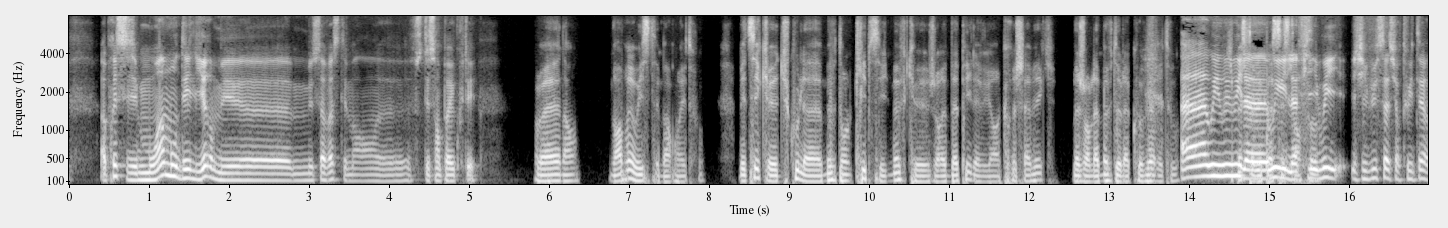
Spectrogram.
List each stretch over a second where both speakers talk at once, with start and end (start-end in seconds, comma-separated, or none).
14.4-15.6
